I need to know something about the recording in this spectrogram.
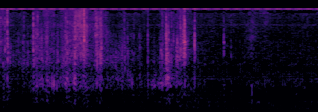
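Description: Faint rustling of Bible pages being turned by hand, in two brief bursts, over near silence.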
